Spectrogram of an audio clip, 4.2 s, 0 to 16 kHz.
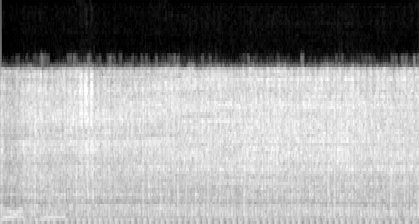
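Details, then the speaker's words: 1985 Honda ATC250ES Big Red 250 three-wheeler single-cylinder, warmed up with the choke off, after a carburetor swap and adjustments (valves untouched): even, steady idle with no misses or knocks, a normal idle. "engine but I haven't done anything with the valves or or anything it's not bad not a bad idle chokes off warmed up at this point"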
